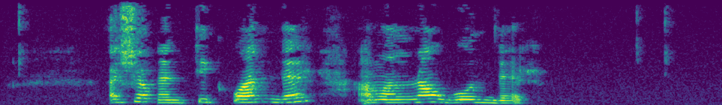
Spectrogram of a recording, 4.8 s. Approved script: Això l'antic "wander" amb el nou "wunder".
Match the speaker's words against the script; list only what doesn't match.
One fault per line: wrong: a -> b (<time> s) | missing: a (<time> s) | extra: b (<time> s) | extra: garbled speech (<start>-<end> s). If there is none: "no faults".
no faults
